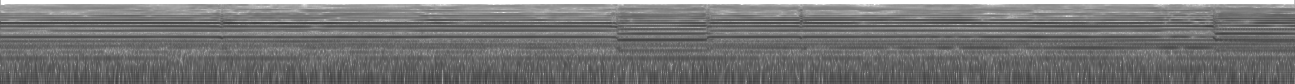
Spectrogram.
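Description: Solo Great Highland bagpipe playing a slow tune of long held notes over its steady drone.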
